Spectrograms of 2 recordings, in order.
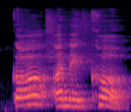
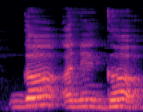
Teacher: ક અને ખ અઘોષ, ગ અને ઘ ઘોષ વ્યંજનો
